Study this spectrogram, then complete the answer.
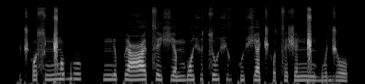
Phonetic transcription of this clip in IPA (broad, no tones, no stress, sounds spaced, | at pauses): t͡ʃʼ o s ʊ ŋ͡ǁ o b u | ŋ e p e ʕ ɛ t͡s e ç ɛ m b ɔ ç u t͡s u ç ʊ k u ç a t͡ʃʼ o t͡s ɛ ʃ ɛ ŋ͡ǁ ʊ b o d͡ʒ o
